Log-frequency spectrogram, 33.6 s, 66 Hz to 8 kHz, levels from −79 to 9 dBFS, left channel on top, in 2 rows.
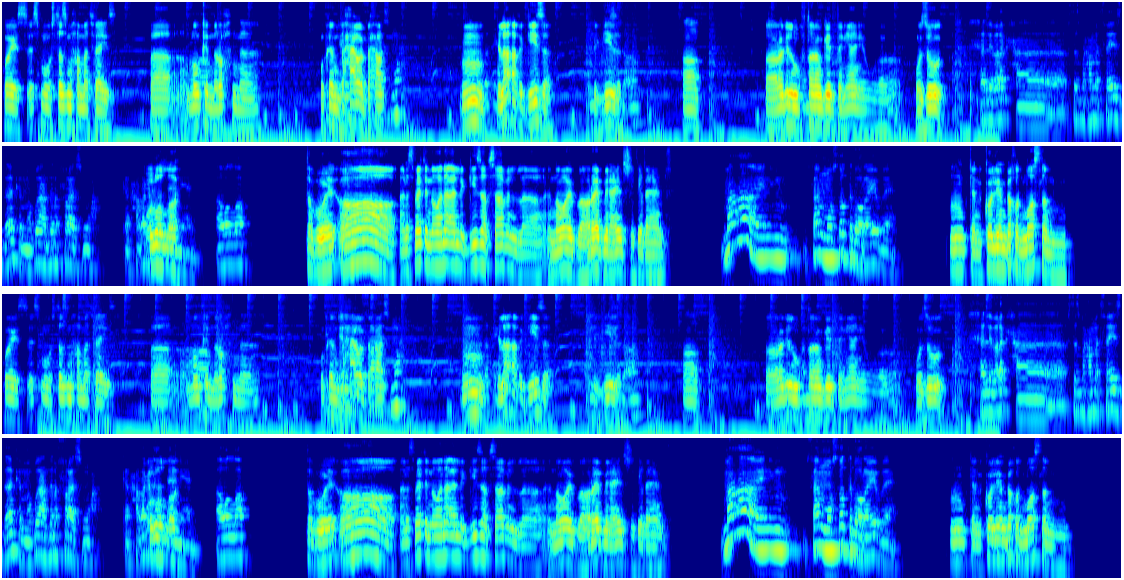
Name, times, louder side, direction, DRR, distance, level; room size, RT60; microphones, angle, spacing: voice 1, 0.0-1.7 2.2-3.9 4.8-5.7 6.9-8.3 8.9-9.3 10.2-10.5 11.4-14.1 19.0-19.4 21.4-26.7 31.0-32.8, left 5 dB, 75° left, 0.4 m, -31 dB
sound 1, 0.5-15.0, equal, 80° right, 0.7 m, -47 dB
voice 2, 2.7-3.2 4.8-6.0 7.0-7.5 8.8-9.6 12.0-12.2 14.2-18.2 18.6-19.7 20.0-20.5 27.6-30.2, right 3 dB, 30° right, 0.5 m, -42 dB
3.8 x 2.0 x 2.4 m
head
